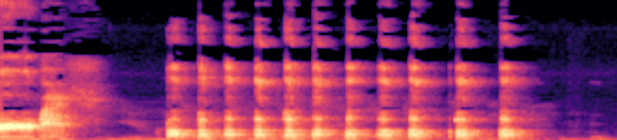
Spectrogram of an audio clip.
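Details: Talkative female Congo African grey parrot, a pet in a country home, giving a short vocal sound then about ten evenly spaced, repeated voice-like syllables in a quick, steady rhythm indoors.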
